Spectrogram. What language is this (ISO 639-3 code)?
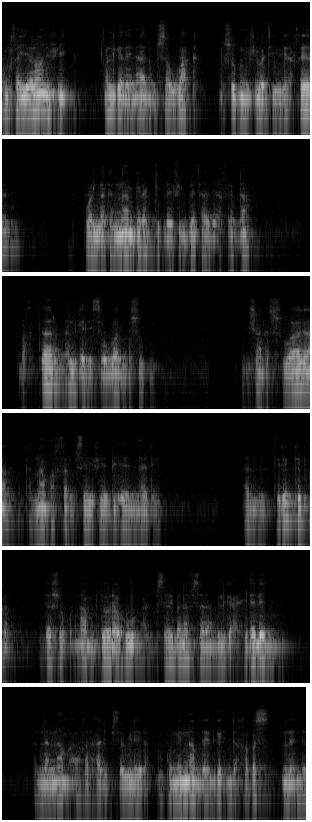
shu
